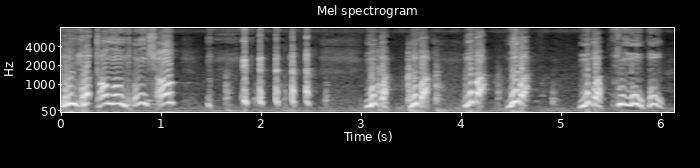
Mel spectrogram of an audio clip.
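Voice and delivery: loud, hammed-up fake African accent; mock African accent. Mocks the idea that Americans should sound African, fake African accent. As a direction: caricature an African accent with punchy nonsense syllables. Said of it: "with some type of accent".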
